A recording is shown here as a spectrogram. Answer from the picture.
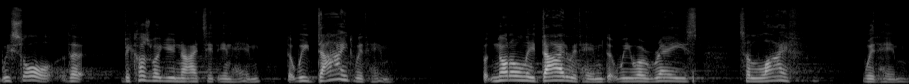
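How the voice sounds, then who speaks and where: With a northern English accent, a man speaks at a moderate pace and fairly high pitch, showing ordinary pitch variation, big swings in loudness, and long, frequent pauses. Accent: northern English, noticed elsewhere. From northern England, Lancashire (Chorley). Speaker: preacher. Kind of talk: sermon.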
